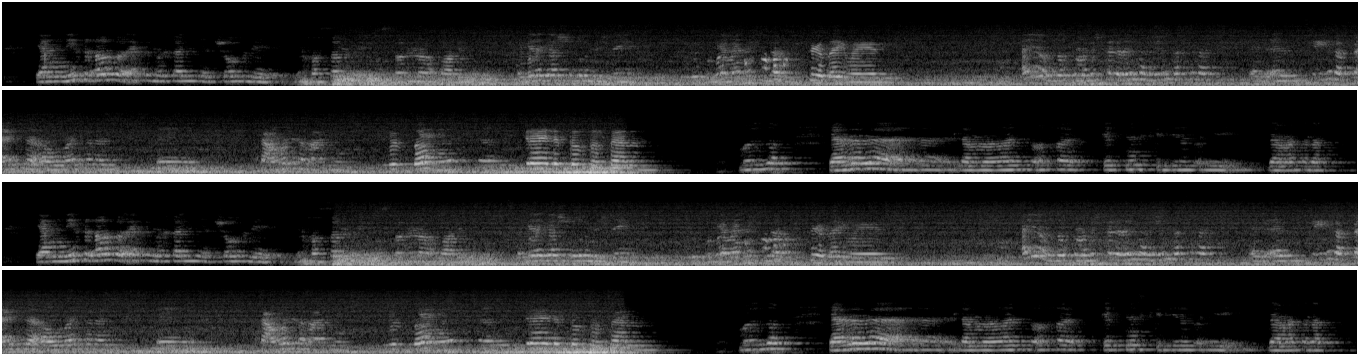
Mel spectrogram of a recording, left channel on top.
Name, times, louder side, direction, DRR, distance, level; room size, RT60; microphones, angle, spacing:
voice 1, 0.3-4.7 5.2-6.4 7.0-8.0 9.9-12.1 12.5-14.7 15.1-15.5 16.0-17.1 17.7-18.7 20.9-21.3 21.6-24.3 24.6-26.7, right 1 dB, 10° right, -2 dB, 3.8 m, -31 dB
sound 1, 3.3-19.8, equal, 25° right, 4.8 m, -30 dB
voice 2, 6.8-9.1 17.3-17.9 18.8-20.1, left 3 dB, 55° left, 8 dB, 1.0 m, -28 dB
11.5 x 9.8 x 6.4 m, 0.63 s
head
